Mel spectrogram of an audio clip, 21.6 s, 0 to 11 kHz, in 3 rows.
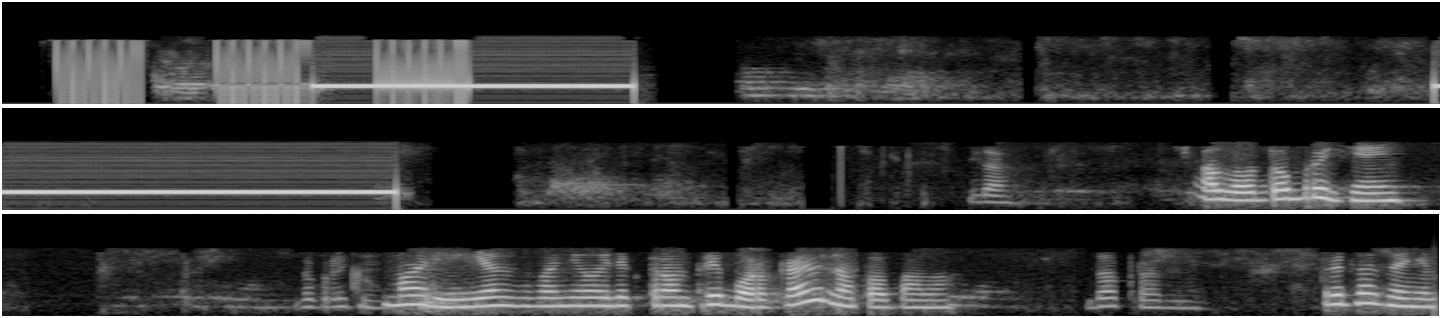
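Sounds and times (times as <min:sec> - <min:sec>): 
touch-tone dialing of an internal extension on a company phone line: 0:00.3 - 0:03.2, 0:07.2 - 0:09.2
speech: 0:13.3 - 0:14.3, 0:16.0 - 0:21.5.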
